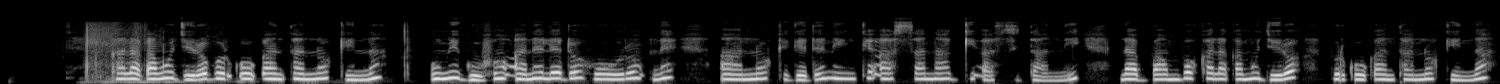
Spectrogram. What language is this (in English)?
Sidamo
